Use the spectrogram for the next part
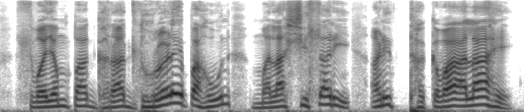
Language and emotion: Marathi, disgusted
